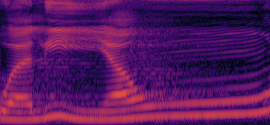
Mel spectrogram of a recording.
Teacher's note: ke sini baru ditahan karena ini ada hukum idgham bhunah Kenapa karena tanwin menghadapi wau sukun maka tanwinnya masuk ke wau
